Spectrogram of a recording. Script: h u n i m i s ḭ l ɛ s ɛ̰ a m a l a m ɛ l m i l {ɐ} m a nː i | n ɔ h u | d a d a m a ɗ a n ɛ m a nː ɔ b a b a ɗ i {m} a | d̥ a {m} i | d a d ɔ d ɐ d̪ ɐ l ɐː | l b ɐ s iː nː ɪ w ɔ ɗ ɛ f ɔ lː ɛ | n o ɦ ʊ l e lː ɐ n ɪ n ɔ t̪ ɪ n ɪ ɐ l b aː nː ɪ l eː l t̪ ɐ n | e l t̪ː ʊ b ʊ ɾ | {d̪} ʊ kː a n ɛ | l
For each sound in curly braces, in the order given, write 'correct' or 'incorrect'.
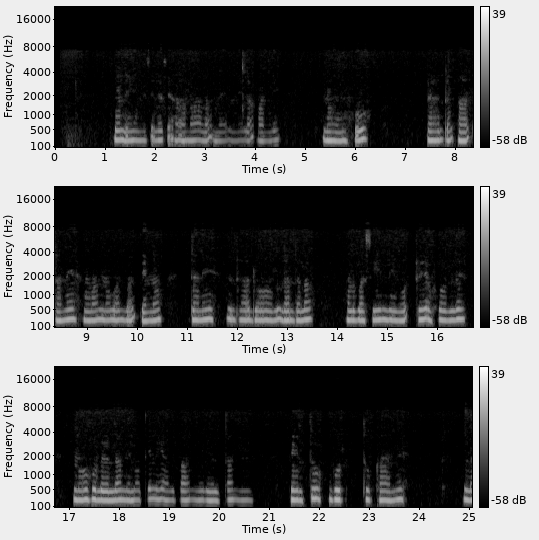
incorrect: a, incorrect: n, incorrect: n, incorrect: t̪

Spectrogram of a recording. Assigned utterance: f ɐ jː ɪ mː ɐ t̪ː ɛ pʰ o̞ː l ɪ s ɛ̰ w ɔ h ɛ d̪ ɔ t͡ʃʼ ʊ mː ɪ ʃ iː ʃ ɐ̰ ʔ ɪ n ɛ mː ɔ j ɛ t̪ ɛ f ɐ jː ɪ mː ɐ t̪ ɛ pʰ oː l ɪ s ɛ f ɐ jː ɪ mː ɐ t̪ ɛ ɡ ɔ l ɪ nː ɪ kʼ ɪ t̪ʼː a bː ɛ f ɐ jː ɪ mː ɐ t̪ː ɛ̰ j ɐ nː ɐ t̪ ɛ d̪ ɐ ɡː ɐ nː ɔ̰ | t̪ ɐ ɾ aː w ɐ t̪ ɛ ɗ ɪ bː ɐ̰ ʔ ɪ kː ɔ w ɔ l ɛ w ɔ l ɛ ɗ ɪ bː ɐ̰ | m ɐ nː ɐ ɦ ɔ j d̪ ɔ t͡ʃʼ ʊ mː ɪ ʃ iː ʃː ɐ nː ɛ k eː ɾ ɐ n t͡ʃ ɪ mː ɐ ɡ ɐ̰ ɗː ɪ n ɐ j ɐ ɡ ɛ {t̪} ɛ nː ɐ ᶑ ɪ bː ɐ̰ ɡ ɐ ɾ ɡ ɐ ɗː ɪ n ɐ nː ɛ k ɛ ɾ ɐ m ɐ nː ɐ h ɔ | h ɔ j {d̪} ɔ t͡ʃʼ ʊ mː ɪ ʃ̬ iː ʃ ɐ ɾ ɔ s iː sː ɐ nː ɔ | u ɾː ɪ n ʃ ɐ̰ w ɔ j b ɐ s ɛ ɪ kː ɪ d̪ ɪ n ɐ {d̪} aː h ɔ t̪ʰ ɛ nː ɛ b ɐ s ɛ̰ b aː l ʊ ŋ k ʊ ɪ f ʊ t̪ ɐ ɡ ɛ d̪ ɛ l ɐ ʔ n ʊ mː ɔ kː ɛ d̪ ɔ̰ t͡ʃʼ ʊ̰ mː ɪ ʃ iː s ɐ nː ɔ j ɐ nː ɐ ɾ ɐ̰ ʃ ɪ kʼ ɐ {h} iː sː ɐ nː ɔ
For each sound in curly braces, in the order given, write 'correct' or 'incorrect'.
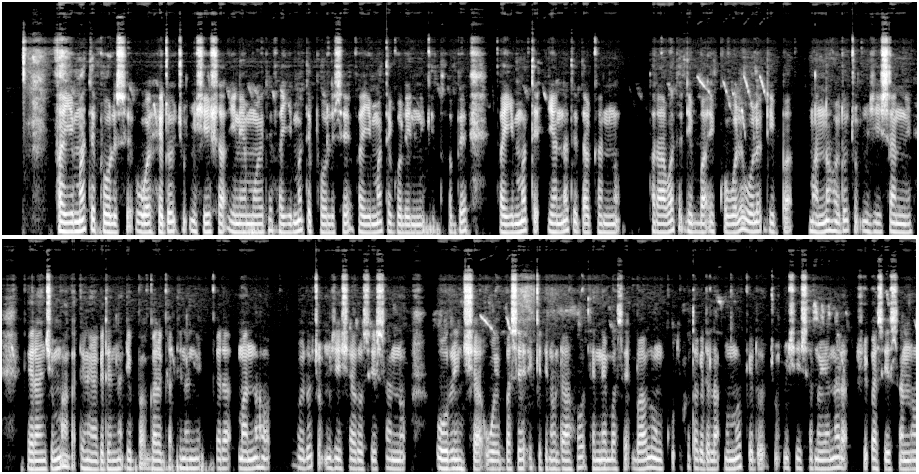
incorrect: d̪, correct, correct, incorrect: s

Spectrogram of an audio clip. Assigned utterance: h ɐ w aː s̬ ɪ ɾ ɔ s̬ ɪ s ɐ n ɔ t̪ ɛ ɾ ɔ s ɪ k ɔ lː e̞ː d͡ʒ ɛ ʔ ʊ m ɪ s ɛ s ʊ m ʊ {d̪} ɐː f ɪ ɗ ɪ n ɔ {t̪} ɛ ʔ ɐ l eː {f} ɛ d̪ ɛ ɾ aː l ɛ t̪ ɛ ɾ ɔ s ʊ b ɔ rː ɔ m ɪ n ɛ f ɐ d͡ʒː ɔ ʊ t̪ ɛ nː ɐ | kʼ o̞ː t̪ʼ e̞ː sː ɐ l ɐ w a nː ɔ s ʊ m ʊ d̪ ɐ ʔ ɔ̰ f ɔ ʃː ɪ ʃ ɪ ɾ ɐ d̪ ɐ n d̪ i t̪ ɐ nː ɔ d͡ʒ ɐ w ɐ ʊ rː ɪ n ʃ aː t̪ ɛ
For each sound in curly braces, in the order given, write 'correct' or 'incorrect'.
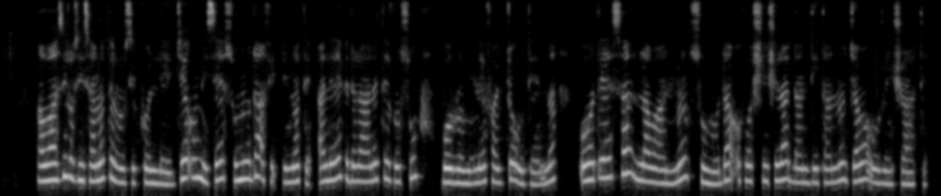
correct, correct, correct

